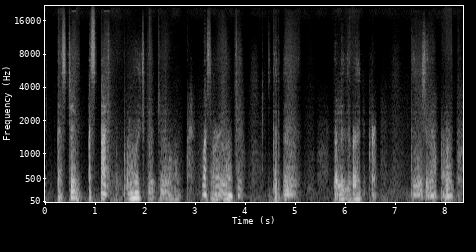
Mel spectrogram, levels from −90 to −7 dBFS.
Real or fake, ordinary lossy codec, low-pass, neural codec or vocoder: fake; none; none; codec, 44.1 kHz, 0.9 kbps, DAC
